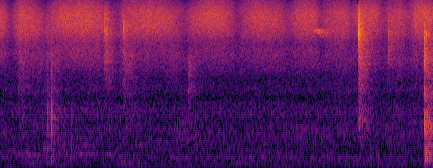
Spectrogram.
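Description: Board eraser rubbing across a chalkboard, wiping off chalk writing, with a few light taps and a louder knock near the end.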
